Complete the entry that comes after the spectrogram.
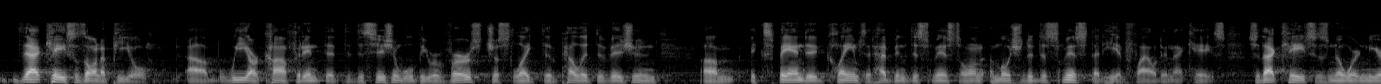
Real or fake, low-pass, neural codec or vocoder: real; 7.2 kHz; none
